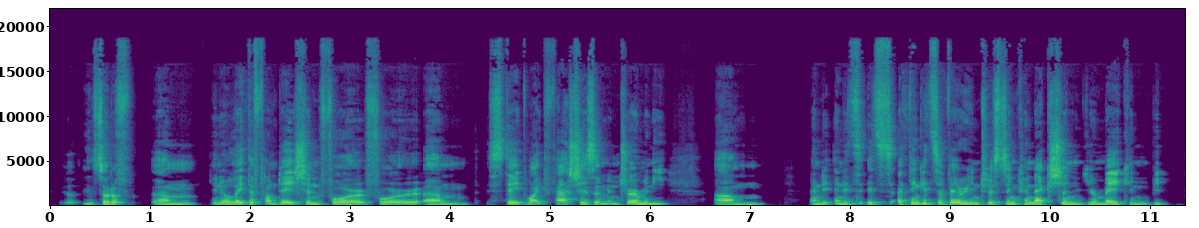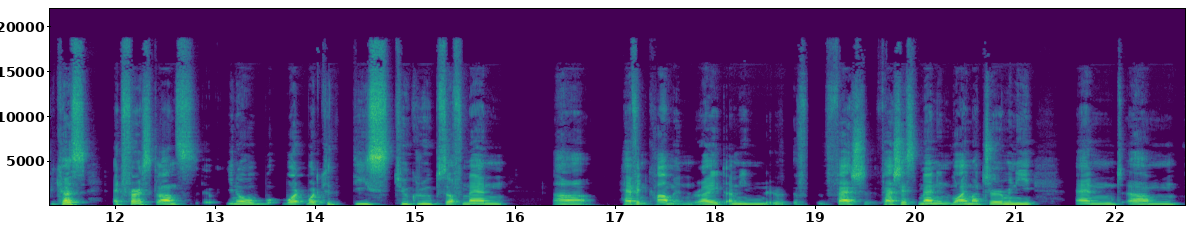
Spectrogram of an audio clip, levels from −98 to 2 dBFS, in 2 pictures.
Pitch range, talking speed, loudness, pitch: 100-130 Hz, 155 wpm, -23 LUFS, 110 Hz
